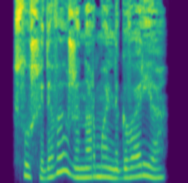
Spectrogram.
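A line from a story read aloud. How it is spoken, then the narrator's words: Sighing. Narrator (Russian): вздохнула я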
